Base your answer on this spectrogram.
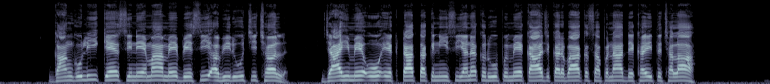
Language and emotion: Maithili, neutral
